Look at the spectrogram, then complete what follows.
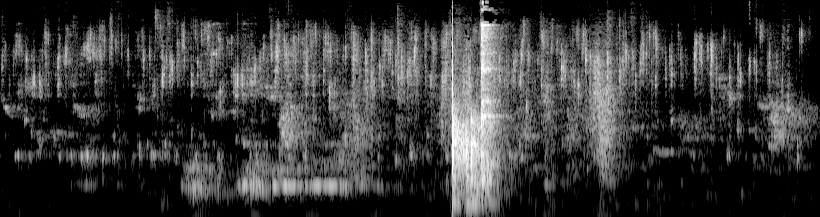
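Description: A pot of artichoke and broad bean stew simmering, with small bubbling pops and crackles, and one sharp knock about four and a half seconds in.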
